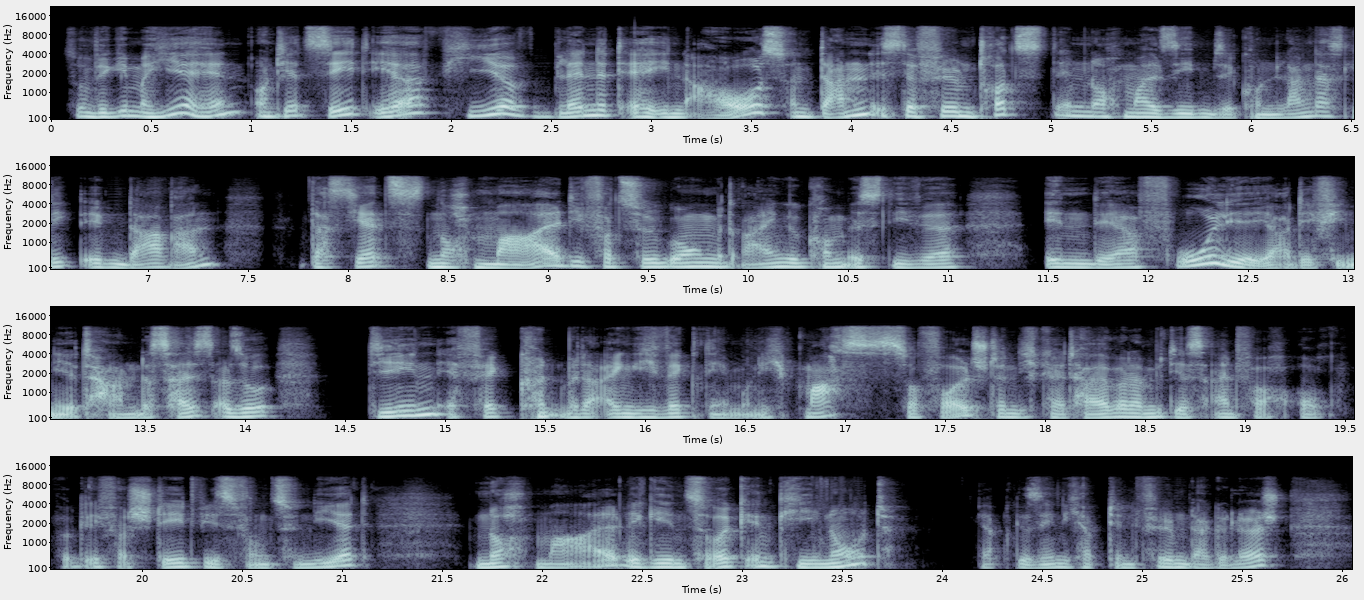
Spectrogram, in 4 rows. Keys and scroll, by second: 23.4 super+Tab, 24.5 super+Tab.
